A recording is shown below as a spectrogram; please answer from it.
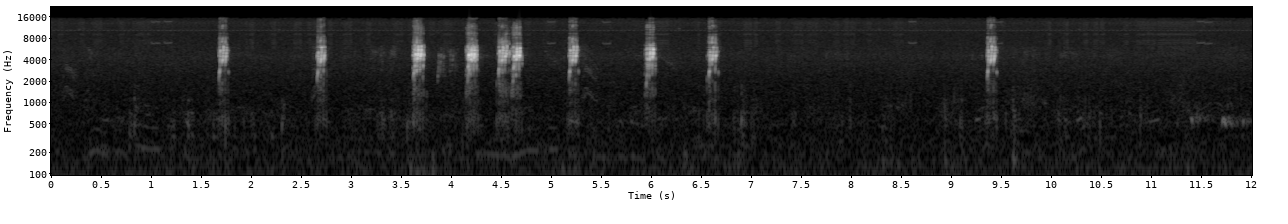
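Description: House martins calling at the mud nest: about ten short, sharp, high chirps. Four come in quick succession around the middle, and the last is a lone one near the end.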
